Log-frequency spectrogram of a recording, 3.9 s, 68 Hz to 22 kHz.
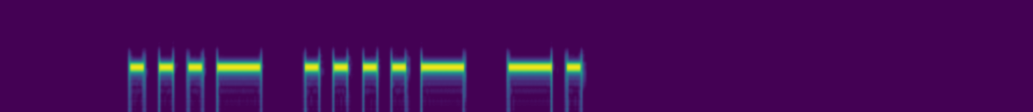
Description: Morse code, heard as a keyed tone, about 22 wpm, 700 Hz. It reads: V4N
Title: All Cut Numbers - 3-Digit 22wpm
